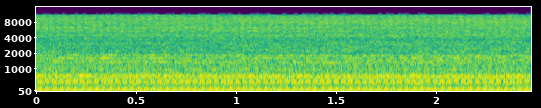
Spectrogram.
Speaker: if it doesn't interfere with your ability to hear the clients lung sounds feel free to leave your suction going but just keep in mind that you may want to turn that off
